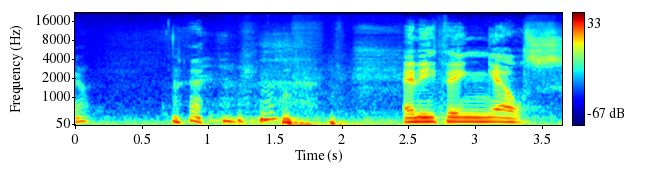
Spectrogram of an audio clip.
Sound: quiet laughter

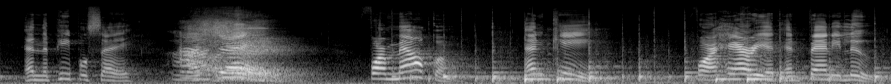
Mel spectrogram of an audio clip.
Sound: voices respond

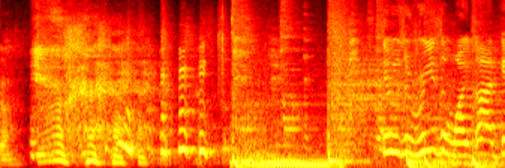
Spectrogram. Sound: chuckling

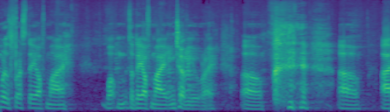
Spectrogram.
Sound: chuckles

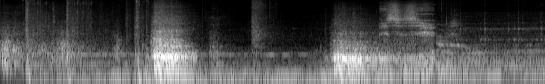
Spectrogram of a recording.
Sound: creature growling

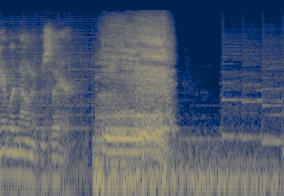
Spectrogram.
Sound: animal growling

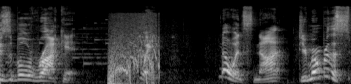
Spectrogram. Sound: record scratching

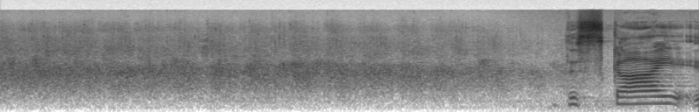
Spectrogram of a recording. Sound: applause

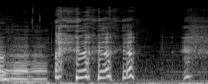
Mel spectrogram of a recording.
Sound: laughs

